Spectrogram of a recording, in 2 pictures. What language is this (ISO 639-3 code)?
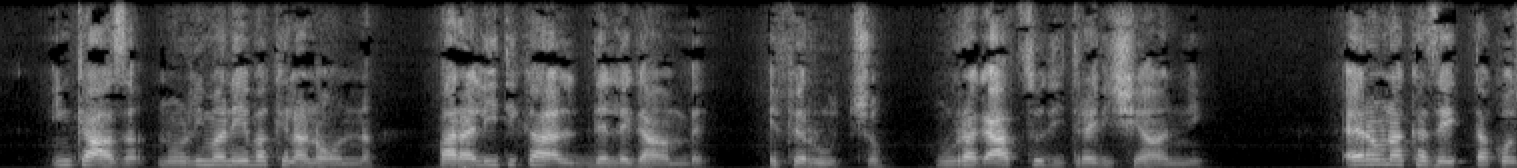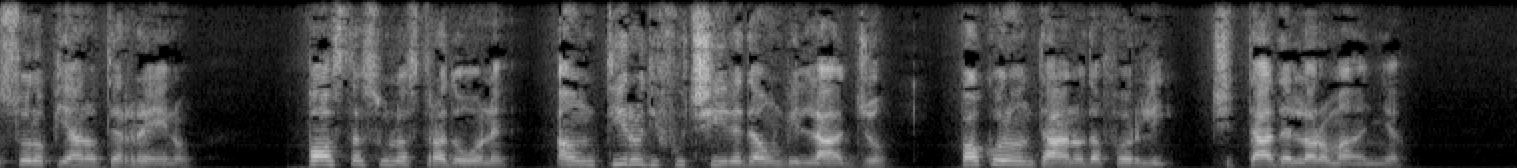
ita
